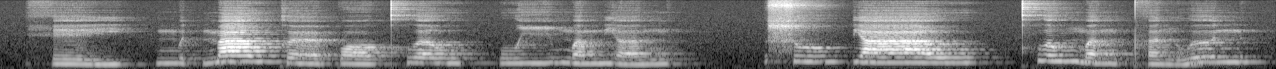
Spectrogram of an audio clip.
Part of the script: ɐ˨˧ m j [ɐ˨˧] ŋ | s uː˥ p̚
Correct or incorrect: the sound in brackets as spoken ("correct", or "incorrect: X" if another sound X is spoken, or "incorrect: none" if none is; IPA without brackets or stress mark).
correct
